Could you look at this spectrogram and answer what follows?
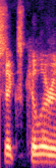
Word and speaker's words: Sixkiller: Sixkiller is his last name. It's spelled exactly like it sounds.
